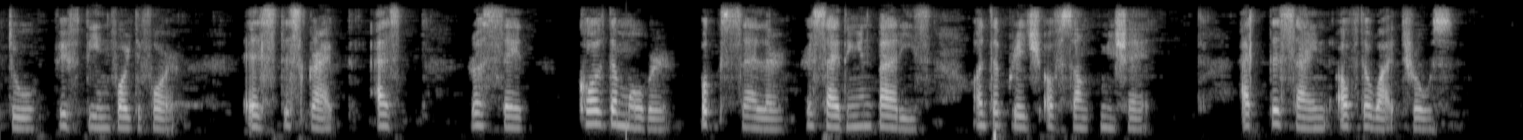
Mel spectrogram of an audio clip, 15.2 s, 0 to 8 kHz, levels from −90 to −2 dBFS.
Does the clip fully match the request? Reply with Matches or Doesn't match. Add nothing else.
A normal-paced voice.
Doesn't match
